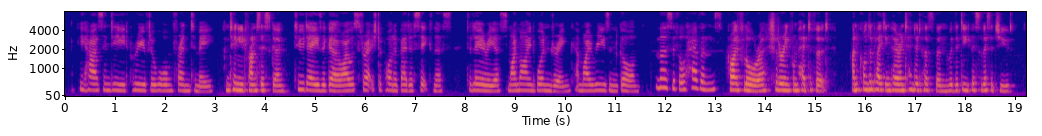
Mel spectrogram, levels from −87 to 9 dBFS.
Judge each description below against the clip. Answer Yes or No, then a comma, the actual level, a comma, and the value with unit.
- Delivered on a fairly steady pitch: Yes, narrow, 1.7 semitones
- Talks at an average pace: Yes, average, 155 wpm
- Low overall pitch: No, high, 215 Hz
